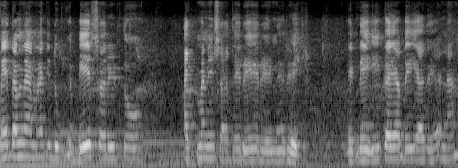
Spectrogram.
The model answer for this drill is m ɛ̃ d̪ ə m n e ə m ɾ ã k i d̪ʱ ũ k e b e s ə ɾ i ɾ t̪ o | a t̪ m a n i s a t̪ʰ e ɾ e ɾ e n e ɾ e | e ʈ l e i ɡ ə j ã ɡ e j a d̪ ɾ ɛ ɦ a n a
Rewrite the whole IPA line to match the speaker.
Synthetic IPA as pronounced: m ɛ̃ t̪ ə m n e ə m ɾ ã k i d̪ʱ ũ k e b e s ə ɾ i ɾ t̪ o | a t̪ m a n i s a t̪ʰ e ɾ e ɾ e n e ɾ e | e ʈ l e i k ə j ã b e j a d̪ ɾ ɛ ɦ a n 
